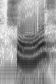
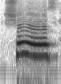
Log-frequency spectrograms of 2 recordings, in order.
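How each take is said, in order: First: Said in the usual way. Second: शोज held as a single long, higher beat; one drawn-out syllable. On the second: Shown as a demonstration. Teacher showing children one syllable, शोज drawn out whole. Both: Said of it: "इसमें one ही syllable है".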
